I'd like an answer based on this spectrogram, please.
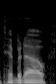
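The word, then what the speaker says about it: Thibodeaux: Yes, I can pronounce Kavon Tibido because I've practiced saying his name. Yes, you look at this and you're like, "How'd you get Tibido from it?"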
